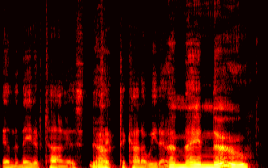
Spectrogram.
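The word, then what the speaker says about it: Dekanawida: That sure sounds a lot like Daganawida. Well, the only difference is the T and the D sound, which we already know from King Dododa. Well, the T makes a D sound.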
